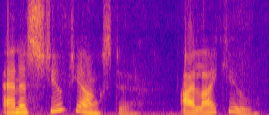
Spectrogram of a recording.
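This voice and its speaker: An actress playing a mature, shrewd femme fatale in a 1940s radio drama, sweet-voiced, poised, teasing and coolly menacing. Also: female voice, mid-range voice, big pitch swings, takes it slowly, fairly bright tone, exaggerated voice. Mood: cool seduction. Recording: 1940s radio broadcast recording.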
